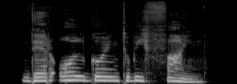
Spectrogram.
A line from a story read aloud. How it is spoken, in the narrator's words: she said softly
